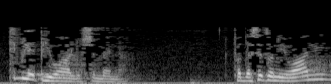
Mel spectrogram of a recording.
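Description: Guy preaching in church, kinda high voice, long echoey hall reverb. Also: sing-song, dull audio, crowd noise. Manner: conversational preaching, addresses the congregation as brothers. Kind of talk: sermon.

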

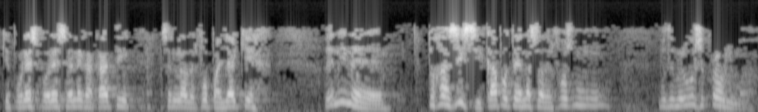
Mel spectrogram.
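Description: Guy preaching to the brothers, kinda husky, telling his own stories, muffled recording. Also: sits high. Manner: addresses the congregation as brothers, tells personal stories; repeats phrases for emphasis. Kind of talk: sermon.

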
